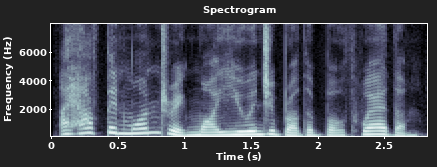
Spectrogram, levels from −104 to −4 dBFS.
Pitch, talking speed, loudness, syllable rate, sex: 225 Hz, 255 wpm, -16 LUFS, 5.6 syllables/s, female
